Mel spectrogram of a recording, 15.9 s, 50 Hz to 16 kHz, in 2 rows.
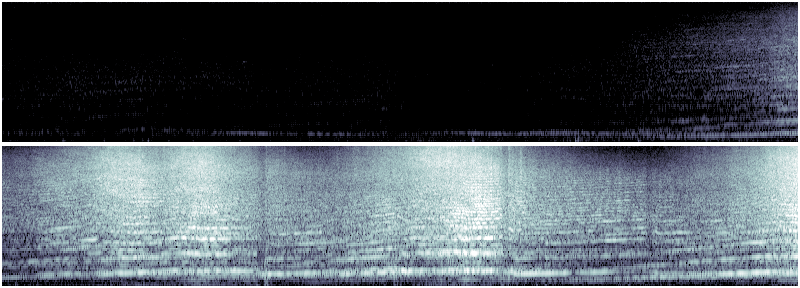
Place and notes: Jacksons Ln, Scarborough, UK - olivers mount road racing ... 2021 ...
bob smith spring cup ... 600cc heat 1 race ... dpa 4060s to MixPre3 ...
